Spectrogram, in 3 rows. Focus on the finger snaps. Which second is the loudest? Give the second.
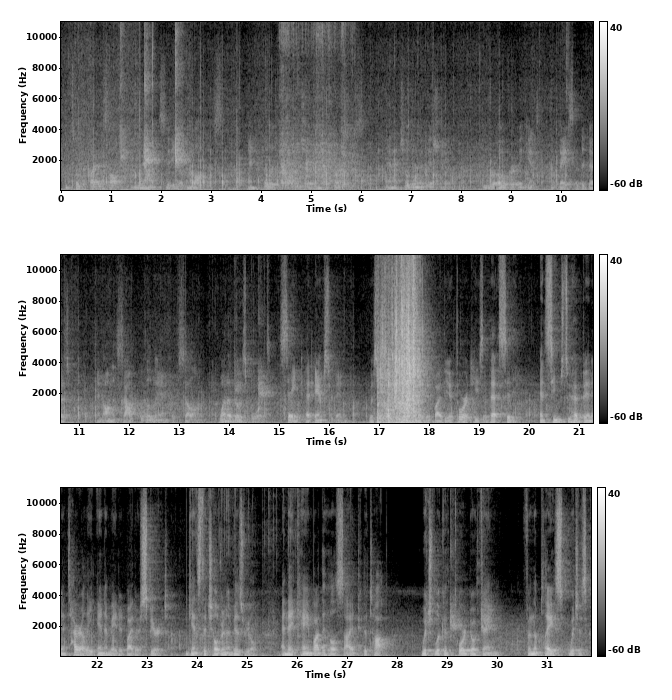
2 s.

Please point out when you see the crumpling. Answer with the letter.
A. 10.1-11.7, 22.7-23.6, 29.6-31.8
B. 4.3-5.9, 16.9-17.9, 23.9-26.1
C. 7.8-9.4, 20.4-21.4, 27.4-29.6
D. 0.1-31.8
B.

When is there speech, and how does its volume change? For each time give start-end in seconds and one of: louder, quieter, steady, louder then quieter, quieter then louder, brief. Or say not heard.
0.1-31.8 louder.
